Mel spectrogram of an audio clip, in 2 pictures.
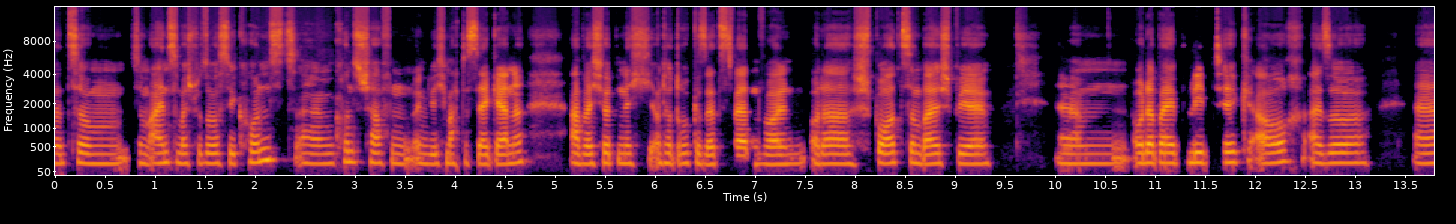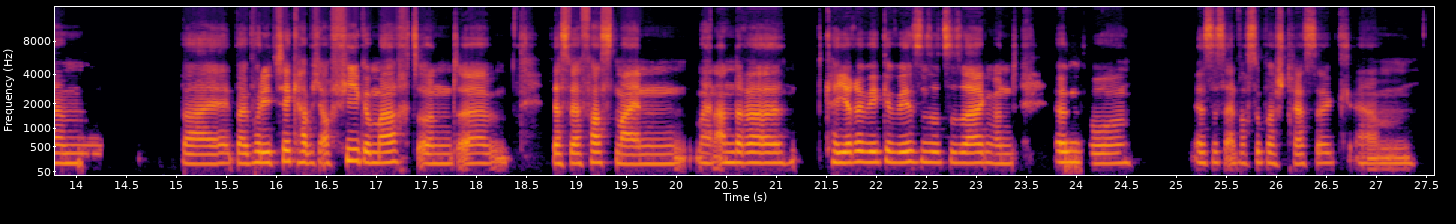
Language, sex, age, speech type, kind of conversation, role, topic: German, female, 20-24, conversation, unstructured, none, Wie stellst du dir deinen Traumjob vor?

